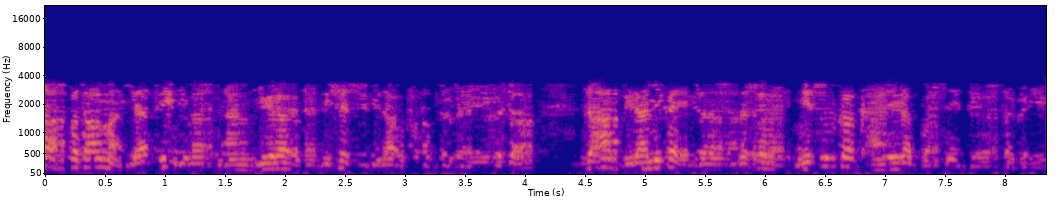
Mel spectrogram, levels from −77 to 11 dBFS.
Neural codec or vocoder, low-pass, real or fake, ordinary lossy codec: none; 3.6 kHz; real; Opus, 16 kbps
